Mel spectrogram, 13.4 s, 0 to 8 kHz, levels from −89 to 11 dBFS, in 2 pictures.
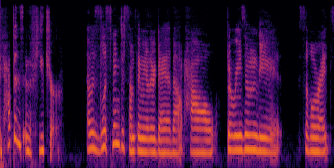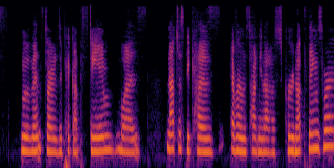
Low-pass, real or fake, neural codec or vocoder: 7.2 kHz; fake; codec, 44.1 kHz, 2.6 kbps, DAC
